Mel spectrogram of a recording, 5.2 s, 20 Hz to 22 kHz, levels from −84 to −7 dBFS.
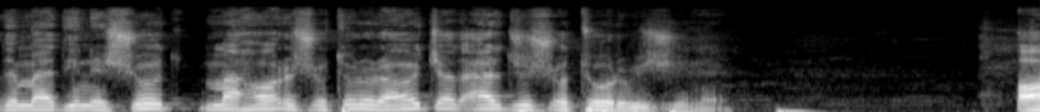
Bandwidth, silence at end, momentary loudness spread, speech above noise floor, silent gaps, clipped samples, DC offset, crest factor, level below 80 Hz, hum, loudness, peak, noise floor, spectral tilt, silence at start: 16.5 kHz; 0 s; 18 LU; 43 dB; none; under 0.1%; under 0.1%; 18 dB; -34 dBFS; none; -20 LUFS; 0 dBFS; -63 dBFS; -6.5 dB/octave; 0 s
